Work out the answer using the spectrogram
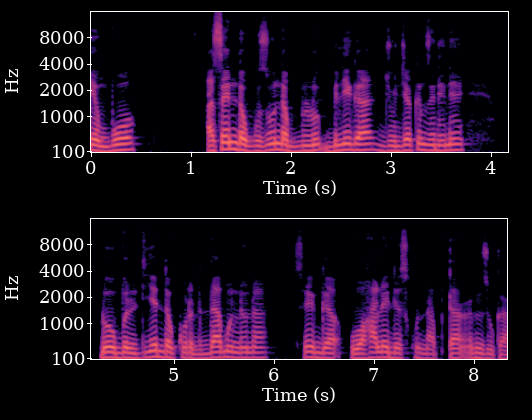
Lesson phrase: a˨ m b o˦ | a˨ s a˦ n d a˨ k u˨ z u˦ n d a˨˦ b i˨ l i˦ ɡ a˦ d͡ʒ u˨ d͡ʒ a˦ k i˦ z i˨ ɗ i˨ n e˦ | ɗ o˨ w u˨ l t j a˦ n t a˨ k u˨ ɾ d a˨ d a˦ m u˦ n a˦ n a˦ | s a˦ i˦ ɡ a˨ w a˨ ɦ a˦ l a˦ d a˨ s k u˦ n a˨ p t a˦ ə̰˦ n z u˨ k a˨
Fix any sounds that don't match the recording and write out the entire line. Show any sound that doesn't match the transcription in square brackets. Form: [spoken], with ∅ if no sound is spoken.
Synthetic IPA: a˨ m b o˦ | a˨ s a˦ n d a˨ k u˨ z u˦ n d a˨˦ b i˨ l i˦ ɡ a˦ d͡ʒ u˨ d͡ʒ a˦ k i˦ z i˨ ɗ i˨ n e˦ | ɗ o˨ [b] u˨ l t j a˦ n [d] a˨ k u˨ ɾ d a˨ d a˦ m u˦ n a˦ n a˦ | s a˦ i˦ ɡ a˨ w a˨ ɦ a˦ l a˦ d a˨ s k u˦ n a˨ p t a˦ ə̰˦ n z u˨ k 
